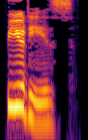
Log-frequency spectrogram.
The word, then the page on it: beauties: British English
